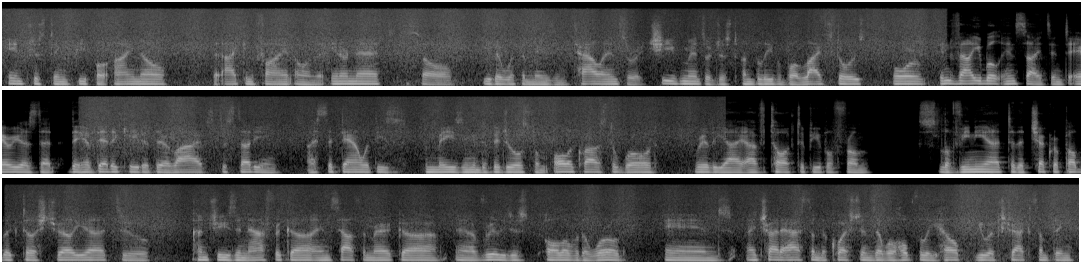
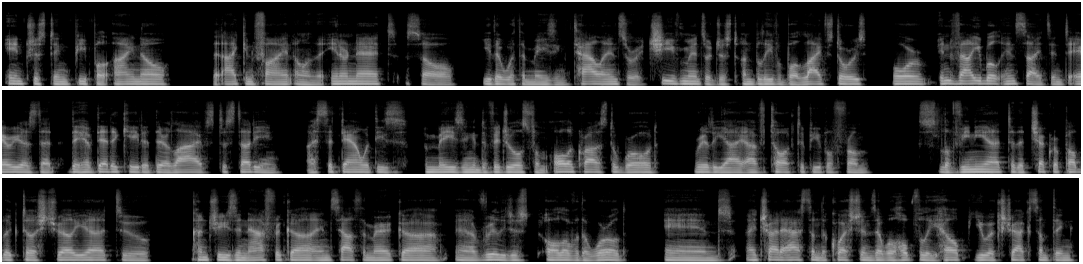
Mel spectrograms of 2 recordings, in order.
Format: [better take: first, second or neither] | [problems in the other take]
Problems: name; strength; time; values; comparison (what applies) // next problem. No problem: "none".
second | hiss; loud; until 9.5 s, from 12 to 18 s and from 22 s on; 4 dB below the speech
